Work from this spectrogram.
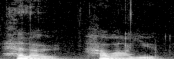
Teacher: Very soft, very breathy, and not very harsh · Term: glottal sound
